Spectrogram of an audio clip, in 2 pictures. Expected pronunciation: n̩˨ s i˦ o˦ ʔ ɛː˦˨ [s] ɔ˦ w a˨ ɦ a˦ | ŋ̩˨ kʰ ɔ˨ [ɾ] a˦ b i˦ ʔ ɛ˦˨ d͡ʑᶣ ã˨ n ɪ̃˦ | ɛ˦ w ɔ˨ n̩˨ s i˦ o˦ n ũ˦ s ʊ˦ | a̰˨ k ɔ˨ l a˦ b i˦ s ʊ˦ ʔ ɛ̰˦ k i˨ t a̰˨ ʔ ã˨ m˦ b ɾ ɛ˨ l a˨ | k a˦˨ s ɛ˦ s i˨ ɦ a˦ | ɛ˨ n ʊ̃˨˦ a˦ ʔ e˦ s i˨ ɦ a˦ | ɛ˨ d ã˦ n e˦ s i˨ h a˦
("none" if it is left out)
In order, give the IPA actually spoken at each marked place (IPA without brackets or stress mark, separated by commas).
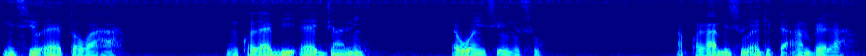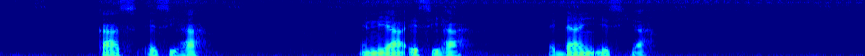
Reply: t, l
